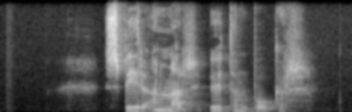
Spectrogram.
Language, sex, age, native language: Icelandic, female, 40-49, Icelandic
